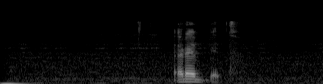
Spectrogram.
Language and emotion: Russian, neutral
